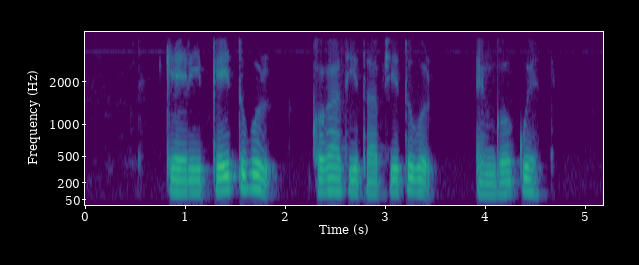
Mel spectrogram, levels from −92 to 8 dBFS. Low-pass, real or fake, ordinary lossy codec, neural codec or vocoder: 3.6 kHz; real; none; none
